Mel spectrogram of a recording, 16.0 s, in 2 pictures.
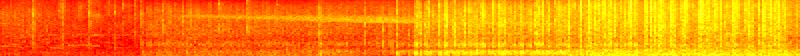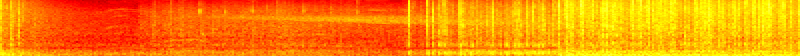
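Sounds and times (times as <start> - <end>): fireworks crackling and booming: 0.0 - 16.0
firework whistle: 1.5 - 7.1, 9.0 - 16.0.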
